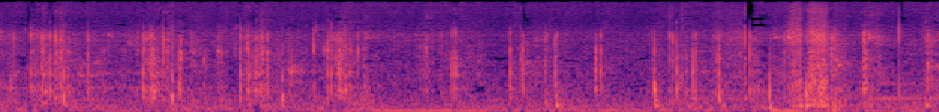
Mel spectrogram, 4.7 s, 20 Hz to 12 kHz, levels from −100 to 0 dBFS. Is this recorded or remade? recorded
